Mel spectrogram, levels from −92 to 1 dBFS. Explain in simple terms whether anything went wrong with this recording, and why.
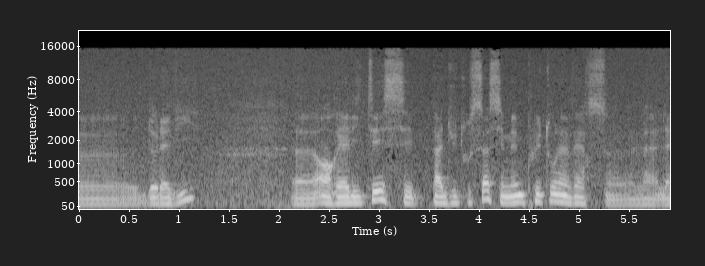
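Nothing went wrong with the recording; the only thing besides the speech is a gentle background noise from the room itself, which sits well beneath the speech and comes from the space where the microphone was, not from the equipment.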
